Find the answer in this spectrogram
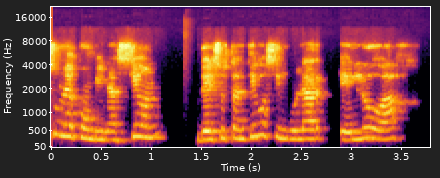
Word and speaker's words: Eloah: Que es una combinación del sustantivo singular Eloah, con terminación H que se pronuncia J, agregando el sufijo plural im, Elohim, agregado, ¿sí?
